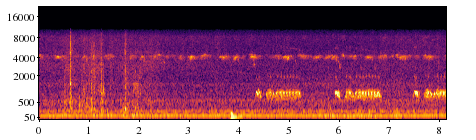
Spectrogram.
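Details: One of two Cape Turtle Doves perched right overhead, during a safari drive on Jan 14, 2015, with a leopard nearby, gives short bursts of mid-pitched cooing about every second, over a steady low engine hum and a thin insect buzz.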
